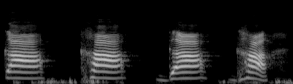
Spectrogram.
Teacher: तो ये जो साउंड है वो हमारे कहां से आ रहा है हमारे गले से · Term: कंठ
